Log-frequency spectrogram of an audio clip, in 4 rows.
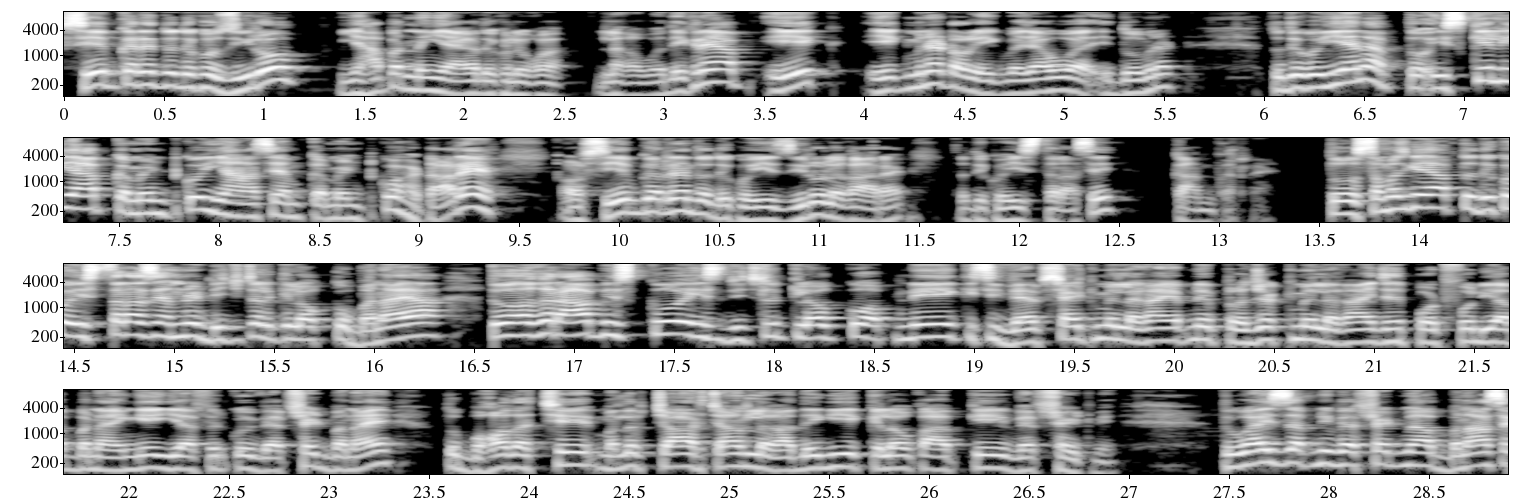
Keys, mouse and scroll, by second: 0.0 ctrl+s, 7.2-9.1 drag, 9.1 alt+shift+a, 10.1 ctrl+s, 12.9 click.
